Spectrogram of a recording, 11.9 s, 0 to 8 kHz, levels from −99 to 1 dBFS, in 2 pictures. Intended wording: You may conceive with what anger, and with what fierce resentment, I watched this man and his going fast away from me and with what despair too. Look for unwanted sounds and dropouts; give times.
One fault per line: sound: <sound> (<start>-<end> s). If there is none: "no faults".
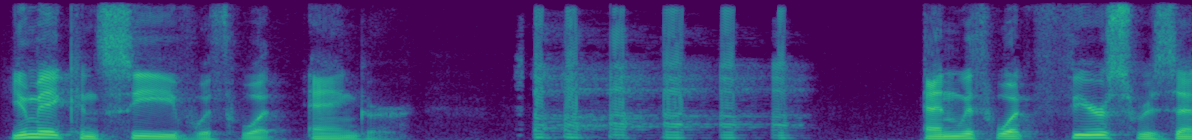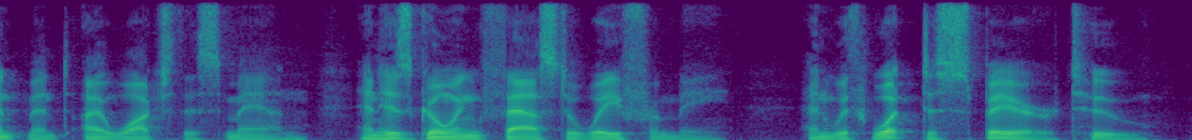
sound: laugh (2.6-4.1 s)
